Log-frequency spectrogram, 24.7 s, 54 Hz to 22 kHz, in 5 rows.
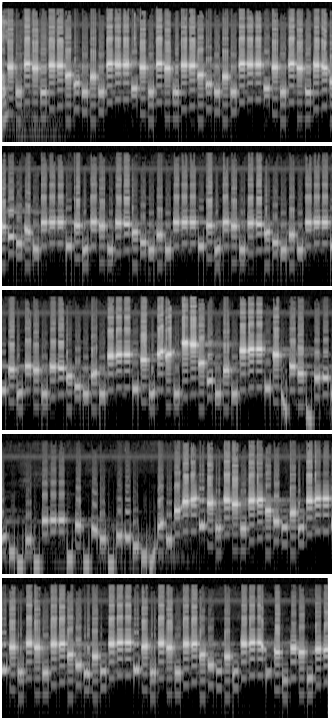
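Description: A sequenced analog synthesizer line, an SEM-style VCO run through a CEM3320-based Eurorack low-pass filter (PM Foundations 3320 VCF), playing a fast run of short notes whose cutoff and resonance change from step to step, with a few falling sweeps around the middle. The filter input level is turned up for a crunchier, driven tone.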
